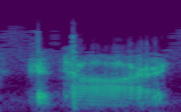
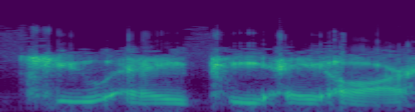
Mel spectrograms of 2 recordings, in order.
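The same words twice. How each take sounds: First: Qatar said as kuh-TAR, stress on the second syllable, falling; unsure pronunciation. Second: Q A T A R spelled letter by letter, slowly. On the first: Host unsure how to say the country: Qatar as kuh-TAR. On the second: Host spells the name for listeners: Q A T A R letter by letter. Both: Shown as a demonstration. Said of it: "however you pronounce it".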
